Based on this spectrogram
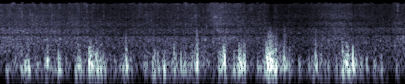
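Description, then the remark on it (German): Sea waves wash on the Kniepsand beach near Wittdün beneath steady, gusting wind that buffets the microphone with a low, rumbling roar. The sound swells and dips irregularly, and no one speaks. “Aber wir haben das Meer gefunden, wie ihr hört.”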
